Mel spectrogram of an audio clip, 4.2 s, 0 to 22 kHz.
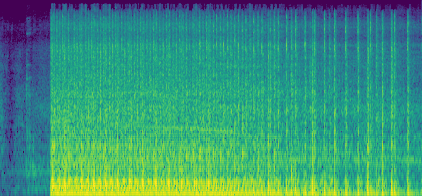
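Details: Air-cooled VW flat-four bare engine of unknown history on a run stand, first start after reassembly with timing being set (target 7.5° BTDC): catches and settles into a steady, even idle, clean exhaust beat, no knocks; normal idle.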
